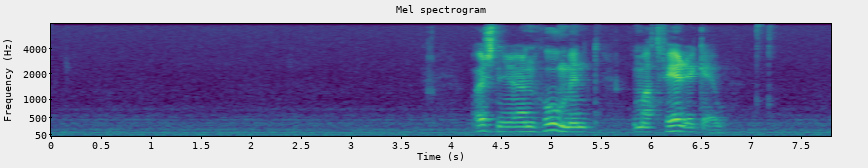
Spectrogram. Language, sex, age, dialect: Faroese, male, 15-35, Norðurstreymoy/Eysturoy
